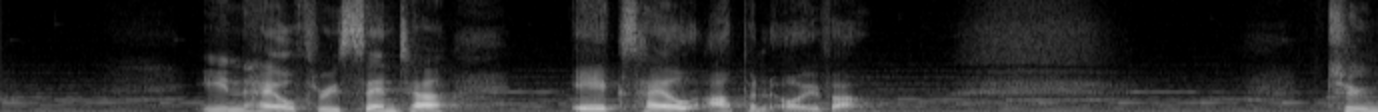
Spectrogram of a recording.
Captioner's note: exhales; exhales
